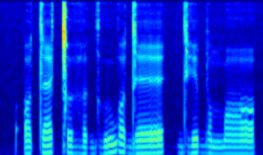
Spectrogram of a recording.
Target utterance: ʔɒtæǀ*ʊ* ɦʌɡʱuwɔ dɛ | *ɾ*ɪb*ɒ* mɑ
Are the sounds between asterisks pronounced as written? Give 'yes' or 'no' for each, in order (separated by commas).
yes, no, yes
